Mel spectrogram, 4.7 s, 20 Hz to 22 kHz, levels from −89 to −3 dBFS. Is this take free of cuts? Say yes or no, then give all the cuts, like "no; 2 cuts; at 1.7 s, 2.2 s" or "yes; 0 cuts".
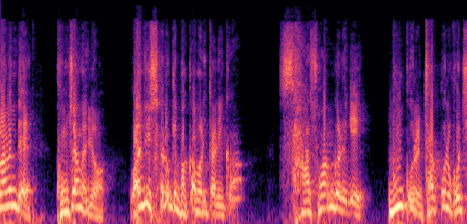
yes; 0 cuts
